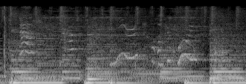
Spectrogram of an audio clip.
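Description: Background music with a steady beat, over which a dog whines and yips, high pitch rising and falling, in two short spells.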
